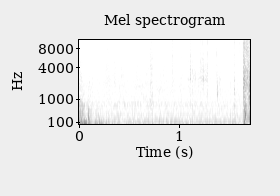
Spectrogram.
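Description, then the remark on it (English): A Pringles can being opened: faint scratchy peeling sounds, then one sharp, loud pop-like burst near the end as the seal gives way. No one speaks. “But people know that is the sound of Pringles.”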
